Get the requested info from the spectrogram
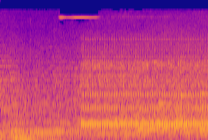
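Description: Soft background music with a phone ringing tone laid over it; the ring starts a little under a second in and lasts about a second.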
